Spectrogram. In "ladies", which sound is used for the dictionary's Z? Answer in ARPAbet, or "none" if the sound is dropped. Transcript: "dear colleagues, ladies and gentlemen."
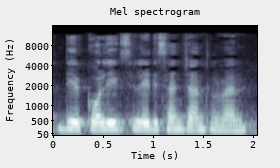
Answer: S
